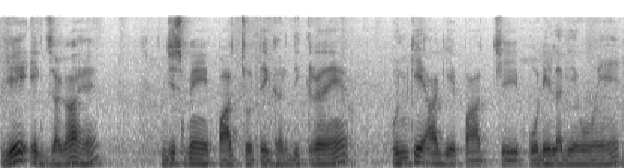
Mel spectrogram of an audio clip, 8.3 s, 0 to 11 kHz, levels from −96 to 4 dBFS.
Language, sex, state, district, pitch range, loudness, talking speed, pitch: Hindi, male, Arunachal Pradesh, Lower Dibang Valley, 90-100 Hz, -19 LUFS, 135 wpm, 90 Hz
